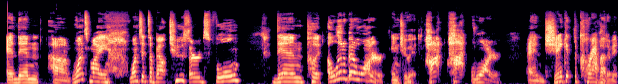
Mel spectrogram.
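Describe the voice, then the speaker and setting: A raised, projected male voice, high-pitched and bright and sharp in tone, with very wide pitch swings, a very slow pace, and a dry, close sound with no echo. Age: 40s. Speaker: disc dyer and disc golfer. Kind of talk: casual interview chat.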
